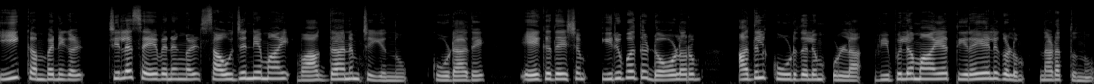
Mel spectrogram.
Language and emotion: Malayalam, neutral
